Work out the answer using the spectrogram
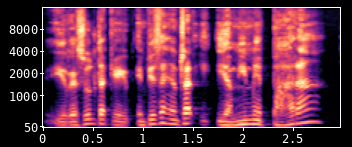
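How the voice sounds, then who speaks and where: A male preacher with a Guatemalan Spanish accent, delivering a sermon in an animated storytelling way. His voice sits at an ordinary middle pitch and jumps up sharply when he gets carried away. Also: brisk. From Costa Rica. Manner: animated storytelling with sudden rises in pitch and volume. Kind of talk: sermon with personal anecdotes.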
